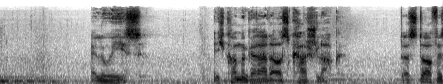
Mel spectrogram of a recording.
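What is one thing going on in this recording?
A second man speaks calmly in a low voice.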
